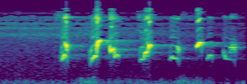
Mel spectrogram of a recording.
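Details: Bulbul calling to lure other birds, known in Thai as nok dok taeng: about eight quick, bright, warbling notes that rise and fall in pitch, with a faint low rumble beneath.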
